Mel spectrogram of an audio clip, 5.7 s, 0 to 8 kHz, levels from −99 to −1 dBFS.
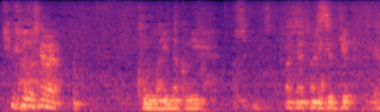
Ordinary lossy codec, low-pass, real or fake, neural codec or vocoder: none; none; real; none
